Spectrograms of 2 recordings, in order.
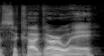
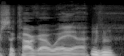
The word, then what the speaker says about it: Sacagawea: and Clark fame spelled it s ah k ah emp empasis on that g a ra. So sakagarwe or sakaga but then the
